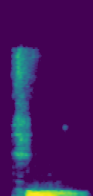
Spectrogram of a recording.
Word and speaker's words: chi: e, phi, iota, phi, chi, chi. It's going to be a little difficult to pronounce because it is a guttural sound. Try and kind of use the back of your throat.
